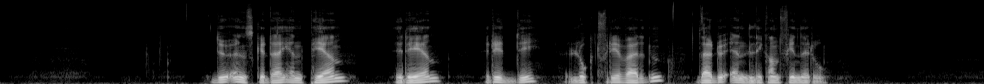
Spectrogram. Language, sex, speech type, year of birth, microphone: Norwegian, male, read, 1958, Sennheiser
